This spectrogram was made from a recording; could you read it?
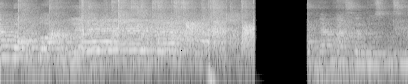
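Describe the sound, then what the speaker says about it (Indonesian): A group applauds a presenting family team at a school academic supervision session, brisk close clapping for a couple of seconds, then a brief silence and more clapping mixed with a voice. "Tepuk tangan buat keluarga."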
